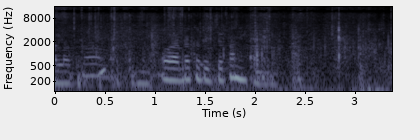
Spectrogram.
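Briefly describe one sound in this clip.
A young woman talks nearby outdoors.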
